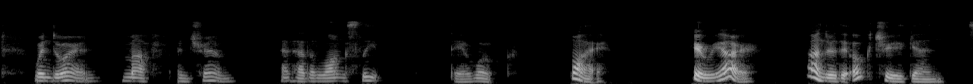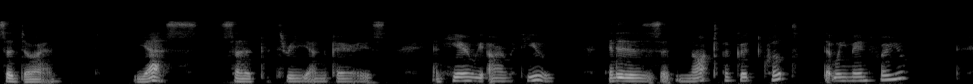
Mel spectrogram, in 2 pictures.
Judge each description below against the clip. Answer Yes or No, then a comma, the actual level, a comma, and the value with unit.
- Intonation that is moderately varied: Yes, average, 3.7 semitones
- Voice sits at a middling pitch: Yes, medium, 150 Hz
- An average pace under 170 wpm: Yes, average, 150 wpm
